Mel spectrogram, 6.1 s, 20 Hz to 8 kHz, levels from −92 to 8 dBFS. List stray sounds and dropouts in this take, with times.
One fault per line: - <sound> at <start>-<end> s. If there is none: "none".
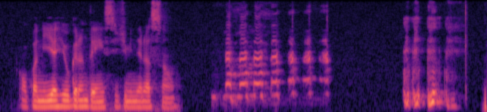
- laugh at 2.6-4.2 s
- throat clearing at 5.0-5.9 s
